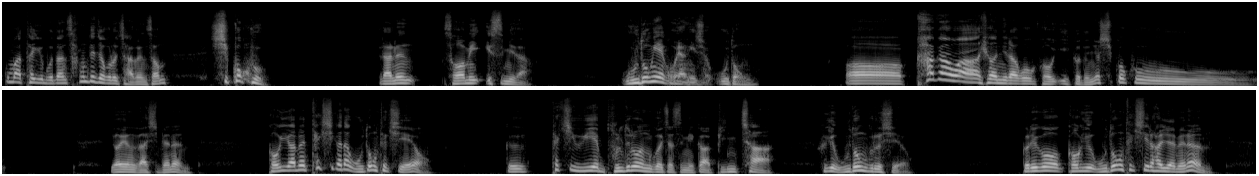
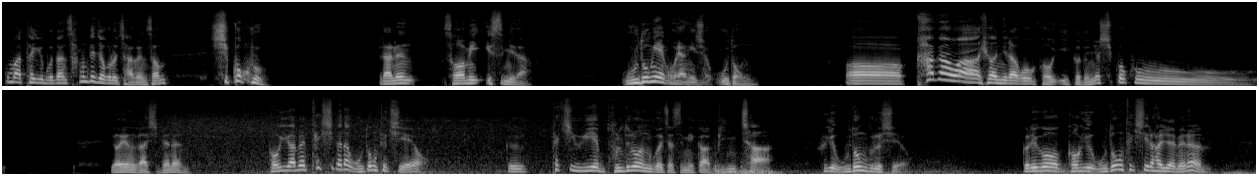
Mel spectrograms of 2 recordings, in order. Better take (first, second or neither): first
